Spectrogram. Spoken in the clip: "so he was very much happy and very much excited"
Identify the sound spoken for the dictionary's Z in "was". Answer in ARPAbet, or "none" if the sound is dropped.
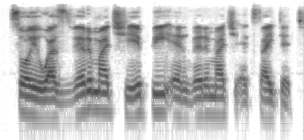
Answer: Z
